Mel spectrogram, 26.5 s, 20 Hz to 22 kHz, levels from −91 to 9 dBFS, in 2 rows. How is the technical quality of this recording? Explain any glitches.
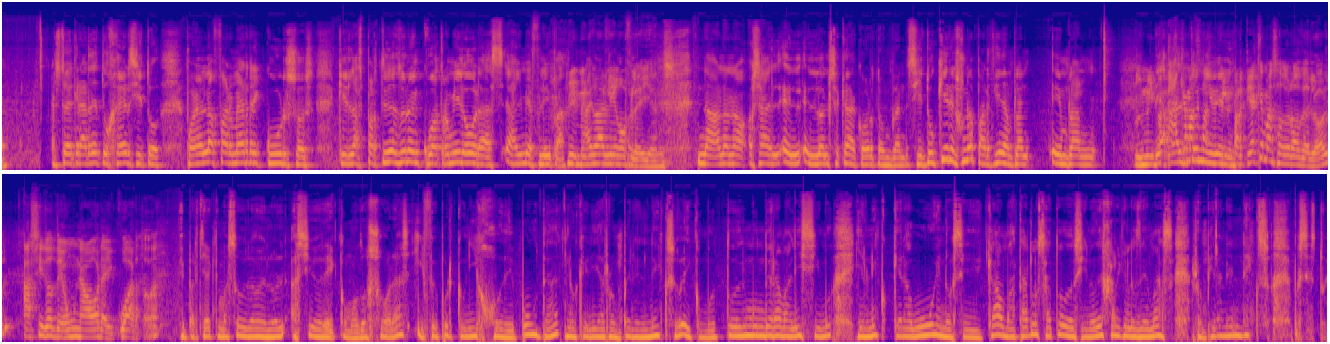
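The recording has one persistent problem. Gain pumping, throughout: the gain swings by around 10 dB, pulled down on each loud sound, likely from excessive input gain and a fast limiter, leaving everything squashed.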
